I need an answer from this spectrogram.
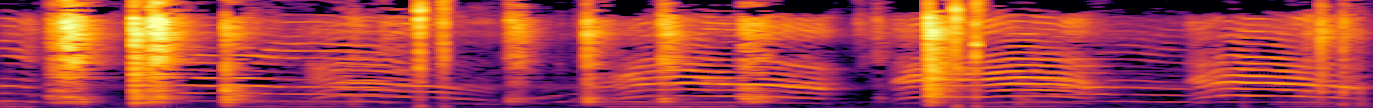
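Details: A hungry cat begs for food with a run of about five meows, some rising before falling away, mixed with clattering dishes and clinking cutlery.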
